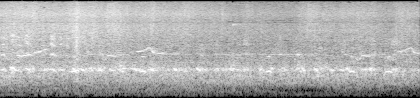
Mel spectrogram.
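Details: Many frogs in a pond chorus, a continuous dense buzz of overlapping croaks with a few higher rising chirps standing out over it.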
